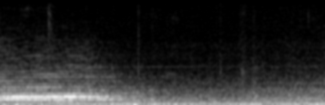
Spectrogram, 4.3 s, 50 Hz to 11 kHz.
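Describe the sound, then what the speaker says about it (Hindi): The Poorva Express stands halted at Buxar station. A sustained horn sounds loudly at the start and fades, leaving a busy platform rumble with a single sharp clank and a murmur of background voices. "हमारी ट्रेन का यहाँ पर सिर्फ 2 मिनट का हॉल्ट है।"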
